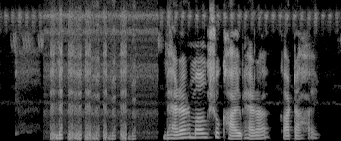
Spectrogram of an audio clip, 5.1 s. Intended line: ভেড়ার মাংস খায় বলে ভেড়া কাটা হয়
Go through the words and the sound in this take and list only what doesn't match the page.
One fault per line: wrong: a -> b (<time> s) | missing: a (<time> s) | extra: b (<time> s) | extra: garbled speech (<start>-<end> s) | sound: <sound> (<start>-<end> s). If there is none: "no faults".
sound: laugh (0.7-2.0 s)
missing: বলে (3.6 s)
